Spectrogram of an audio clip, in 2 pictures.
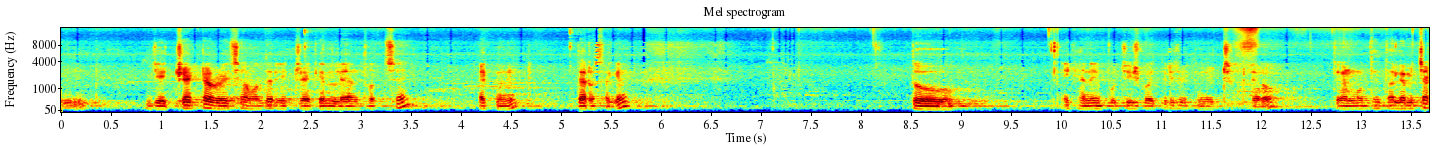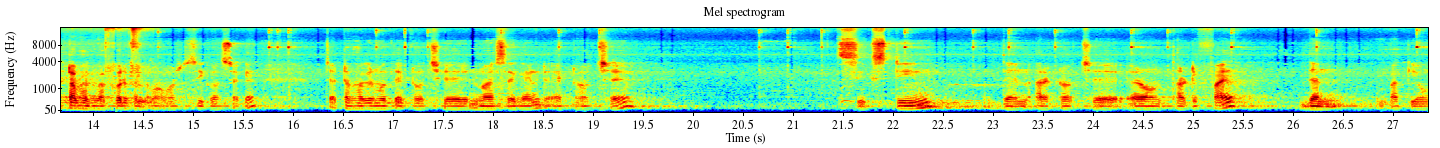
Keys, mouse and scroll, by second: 0.3-2.2 scroll down 3, 2.2-5.2 drag, 14.4-27.3 drag.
